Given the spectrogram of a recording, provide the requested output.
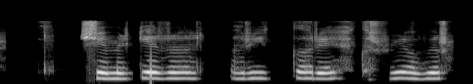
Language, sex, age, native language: Icelandic, male, 7, Icelandic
